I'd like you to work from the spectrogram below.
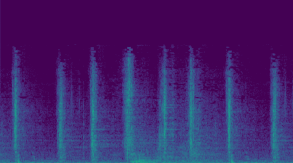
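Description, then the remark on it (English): A lighter lid in a film scene clicks open and shut about eight times in a steady, slightly uneven rhythm, each click sharp and bright over a low, murmuring rumble. “All right, I may have played that twice, but still, there's a lot of clicking, man. A lot of lighter.”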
